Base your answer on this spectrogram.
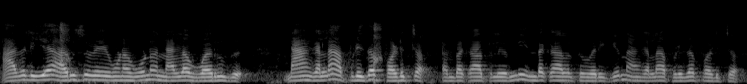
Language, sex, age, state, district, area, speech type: Tamil, female, 60+, Tamil Nadu, Coimbatore, urban, spontaneous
